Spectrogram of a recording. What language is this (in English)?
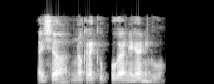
Catalan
